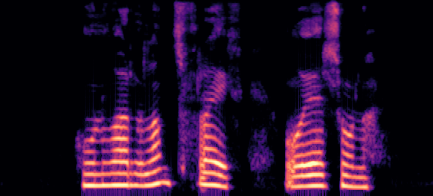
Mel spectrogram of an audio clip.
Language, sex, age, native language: Icelandic, other, 14, Icelandic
